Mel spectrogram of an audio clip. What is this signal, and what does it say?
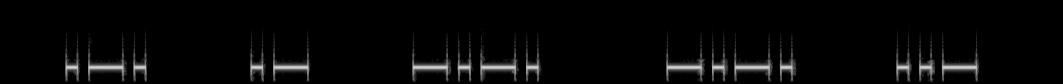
Morse code, heard as a keyed tone, about 10 wpm, spaced as for 6 wpm, 800 Hz. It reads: RACCU
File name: LEZIONI / 5 LBVC / 5 LBVC ws 10wpm 3733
